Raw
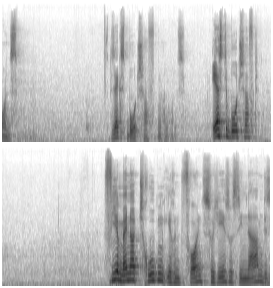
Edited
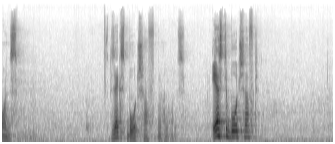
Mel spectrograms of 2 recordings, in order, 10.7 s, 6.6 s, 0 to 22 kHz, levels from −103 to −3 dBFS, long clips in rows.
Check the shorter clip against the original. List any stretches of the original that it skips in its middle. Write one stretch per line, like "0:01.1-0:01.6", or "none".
none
